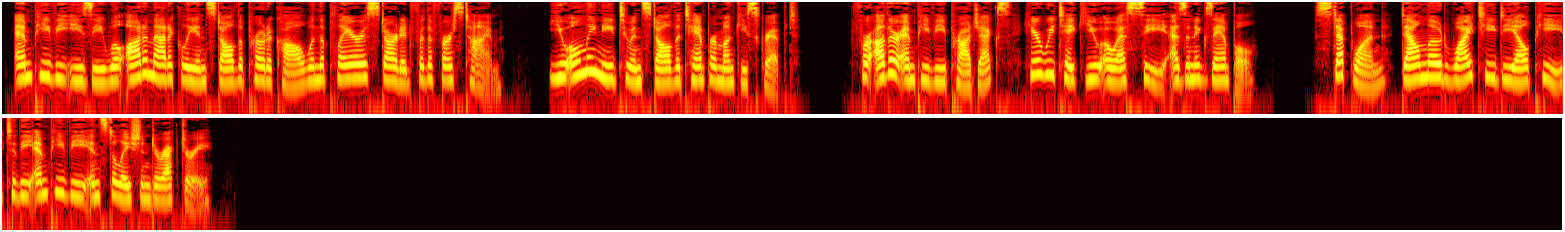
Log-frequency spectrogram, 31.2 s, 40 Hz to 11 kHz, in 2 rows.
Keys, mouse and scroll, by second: 15.7 ctrl+click, 20.6 ctrl+click, 24.2 click, 28.0 click.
